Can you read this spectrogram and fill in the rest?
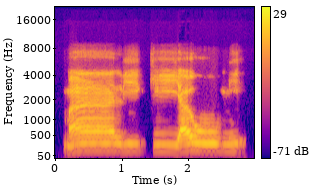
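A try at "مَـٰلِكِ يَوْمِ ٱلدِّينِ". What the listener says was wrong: masih masih cepat sempurnakan fathahnya dulu jangan buru-buru monyong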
